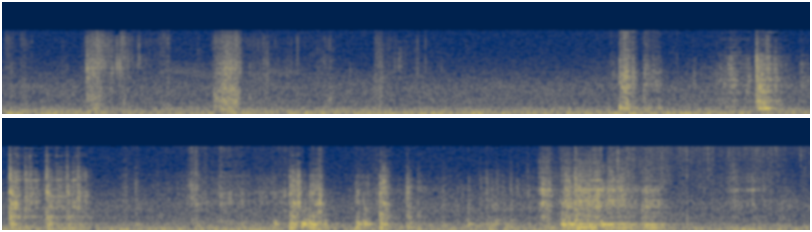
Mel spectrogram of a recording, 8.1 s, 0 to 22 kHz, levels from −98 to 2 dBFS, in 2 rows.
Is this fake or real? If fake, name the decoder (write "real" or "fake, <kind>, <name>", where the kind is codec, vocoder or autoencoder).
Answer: real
